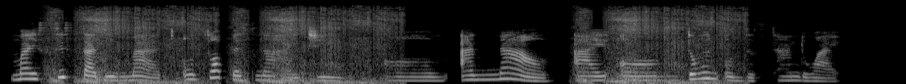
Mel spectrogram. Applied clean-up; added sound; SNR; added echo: none; Tearing; 2 dB; none.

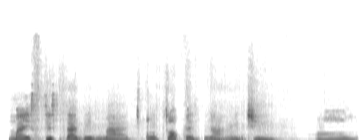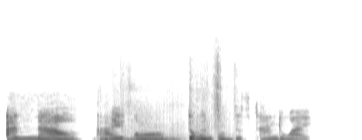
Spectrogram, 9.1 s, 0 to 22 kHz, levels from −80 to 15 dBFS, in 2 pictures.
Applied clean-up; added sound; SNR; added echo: neural mask model RNNoise.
